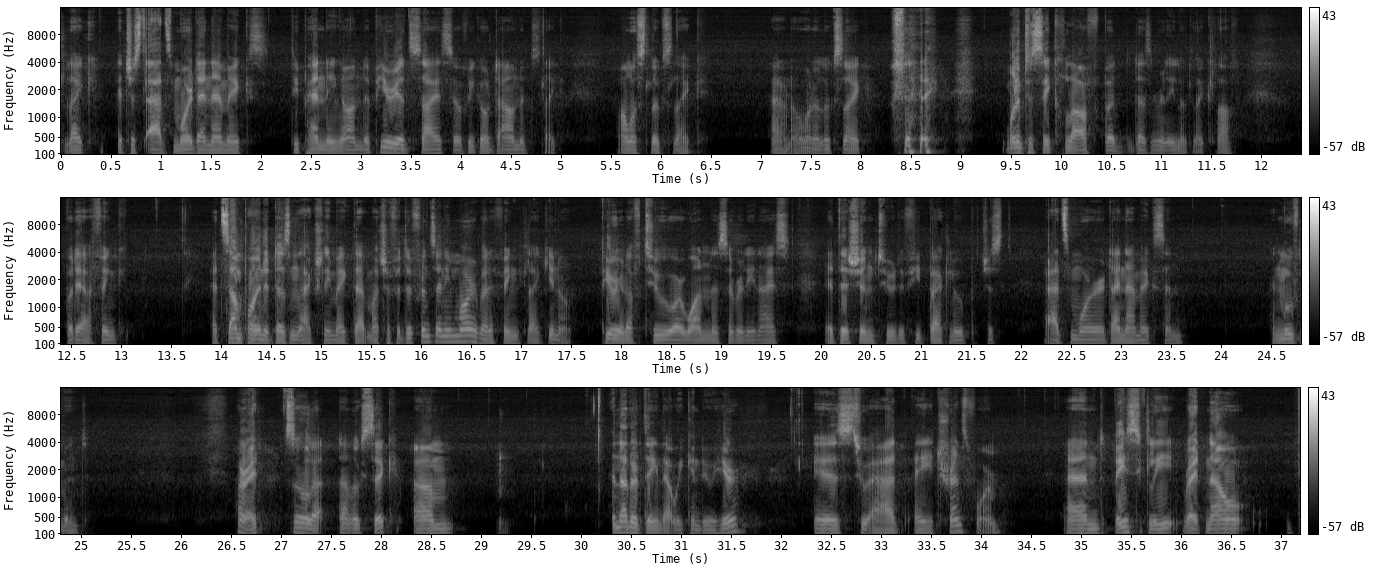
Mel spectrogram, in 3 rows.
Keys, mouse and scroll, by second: 0.4 click, 2.1 click, 2.8 click, 3.6-12.0 drag, 5.8 1, 12.5 click, 15.2 click, 15.7 click, 17.0 click, 19.8 click, 20.4 click, 21.8 click, 22.3 click, 23.8 click, 28.8-32.8 drag, 32.8 right click, 33.3 click, 33.7-35.0 typing, 34.5 click.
